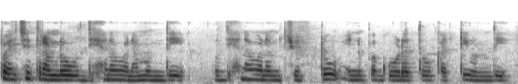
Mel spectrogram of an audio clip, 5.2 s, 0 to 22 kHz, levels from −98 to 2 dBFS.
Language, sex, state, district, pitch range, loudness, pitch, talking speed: Telugu, female, Telangana, Adilabad, 200-225 Hz, -21 LUFS, 210 Hz, 115 wpm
